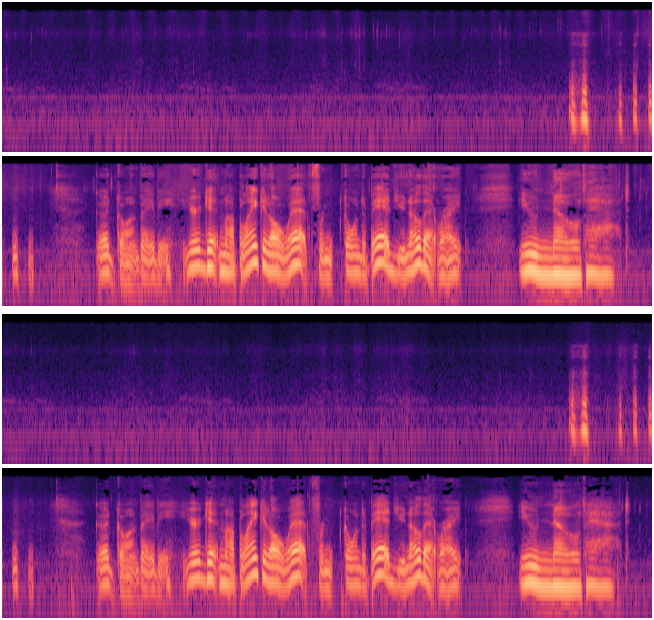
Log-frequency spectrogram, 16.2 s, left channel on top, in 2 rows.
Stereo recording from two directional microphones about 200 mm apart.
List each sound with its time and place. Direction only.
7.1 s a sound: 10° left (ahead or behind)
9.0 s a sound: 15° right (ahead or behind)
9.7 s speech: 10° left (ahead or behind)
10.9 s speech: 15° right (ahead or behind)
11.1 s speech: 15° left (ahead or behind)
12.3 s speech: 15° right (ahead or behind)
12.7 s speech: 10° left (ahead or behind)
